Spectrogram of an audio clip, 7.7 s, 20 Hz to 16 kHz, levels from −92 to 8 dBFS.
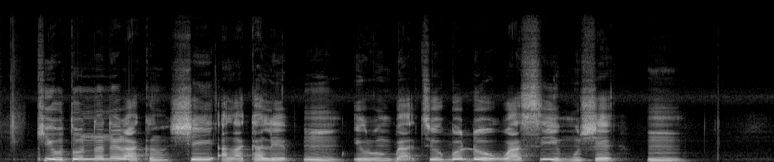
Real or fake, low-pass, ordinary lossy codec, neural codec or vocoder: real; 14.4 kHz; none; none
